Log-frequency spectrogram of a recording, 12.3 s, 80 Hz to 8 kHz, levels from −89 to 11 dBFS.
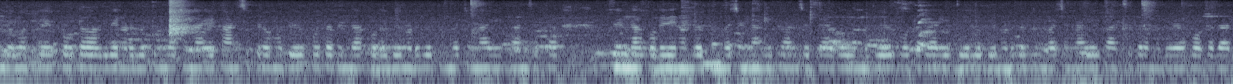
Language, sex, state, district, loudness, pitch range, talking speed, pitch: Kannada, female, Karnataka, Belgaum, -21 LUFS, 195-200 Hz, 145 wpm, 195 Hz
